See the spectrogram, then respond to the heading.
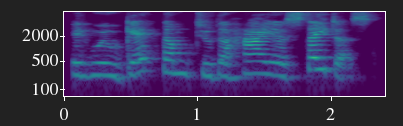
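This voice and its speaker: A woman's voice: on the high side, normal speed, sharp tone. Earnest woman, native Vietnamese speaker. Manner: earnest, emphatic, hesitant. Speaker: interviewer. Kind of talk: conversational panel discussion.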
